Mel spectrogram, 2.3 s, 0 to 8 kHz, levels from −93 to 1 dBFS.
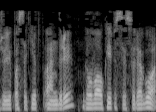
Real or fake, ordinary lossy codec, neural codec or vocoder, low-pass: real; MP3, 24 kbps; none; 7.2 kHz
